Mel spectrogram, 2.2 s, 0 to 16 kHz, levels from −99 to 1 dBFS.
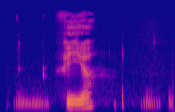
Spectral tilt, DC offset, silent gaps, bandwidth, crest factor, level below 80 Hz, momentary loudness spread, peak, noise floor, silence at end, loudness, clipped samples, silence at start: -4 dB/octave; under 0.1%; none; 11.5 kHz; 22 dB; -84 dBFS; 25 LU; -22 dBFS; -65 dBFS; 0 s; -39 LUFS; under 0.1%; 0.2 s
